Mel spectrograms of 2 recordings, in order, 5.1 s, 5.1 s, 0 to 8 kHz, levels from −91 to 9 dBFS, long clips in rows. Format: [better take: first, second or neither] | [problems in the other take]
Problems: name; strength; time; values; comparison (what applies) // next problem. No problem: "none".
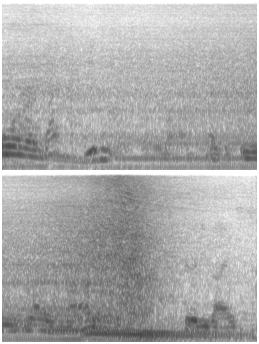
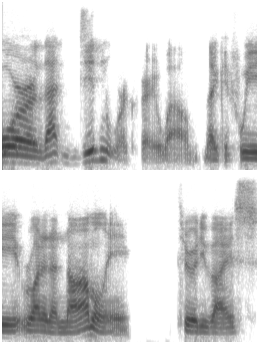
second | background sound (Motorcycle); 3 dB above the speech // room echo; dies away in 0.4 s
